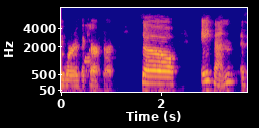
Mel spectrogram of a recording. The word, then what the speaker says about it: Athan: to who they were as a character so athan is how i pronounced it I'm a with yes so athan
